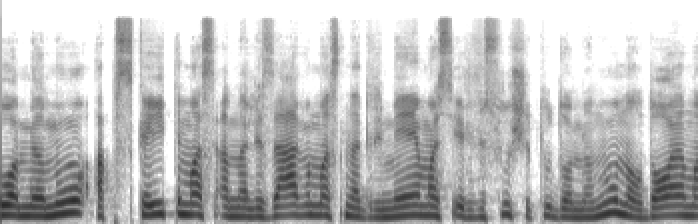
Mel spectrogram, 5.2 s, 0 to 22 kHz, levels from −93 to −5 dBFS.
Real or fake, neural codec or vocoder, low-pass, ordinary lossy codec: fake; codec, 44.1 kHz, 3.4 kbps, Pupu-Codec; 14.4 kHz; Opus, 32 kbps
